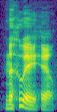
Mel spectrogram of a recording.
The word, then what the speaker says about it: Mehujael: Irad was the dad of Mehujael. Meh u jael Me e jael Me u or Me e Me u ja el Kids are Yeah, there we go. Mehujael Mhm.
